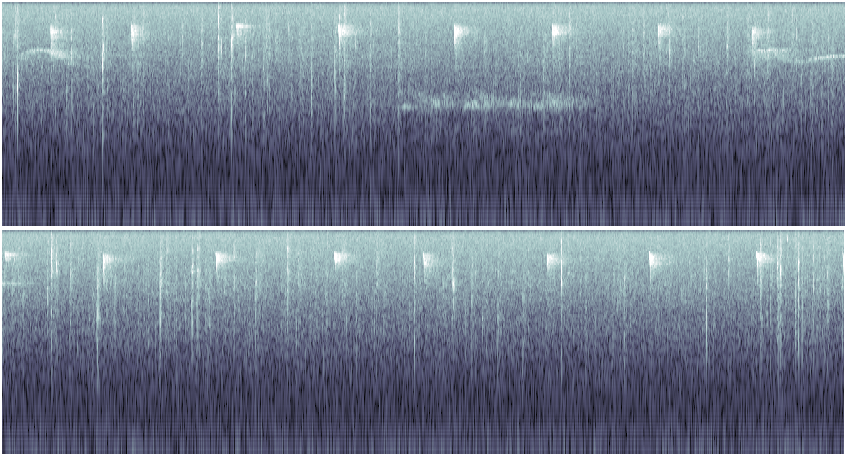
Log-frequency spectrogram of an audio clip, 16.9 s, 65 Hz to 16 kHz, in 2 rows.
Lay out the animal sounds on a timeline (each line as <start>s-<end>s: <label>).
0.0s-0.8s: Eastern Wood-Pewee (Contopus virens)
3.8s-5.8s: American Crow (Corvus brachyrhynchos)
7.3s-8.7s: Eastern Wood-Pewee (Contopus virens)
